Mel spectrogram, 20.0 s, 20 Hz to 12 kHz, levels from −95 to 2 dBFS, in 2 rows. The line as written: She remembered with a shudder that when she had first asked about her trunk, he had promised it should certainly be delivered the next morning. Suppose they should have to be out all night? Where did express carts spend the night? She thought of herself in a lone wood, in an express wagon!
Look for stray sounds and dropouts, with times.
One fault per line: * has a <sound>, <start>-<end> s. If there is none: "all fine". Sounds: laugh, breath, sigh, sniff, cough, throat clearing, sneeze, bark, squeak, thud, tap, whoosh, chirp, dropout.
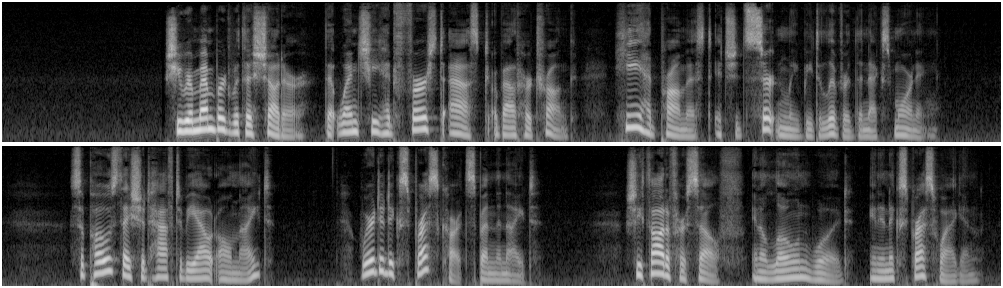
all fine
